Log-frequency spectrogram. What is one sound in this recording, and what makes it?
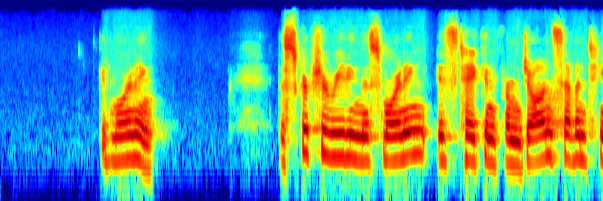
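A woman reads out calmly into a microphone.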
